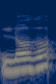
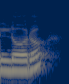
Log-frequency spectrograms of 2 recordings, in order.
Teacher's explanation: el niño dice lodo en vez de loro porque el sonido de la R no lo tiene, pero siempre va a cambiar ese sonido de la R por la D. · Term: dislalia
